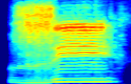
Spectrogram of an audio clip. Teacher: We have to make the dal here, we have to make it 2 seconds long because this is the ya madhiya rule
